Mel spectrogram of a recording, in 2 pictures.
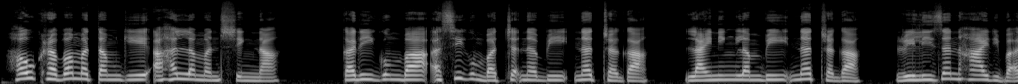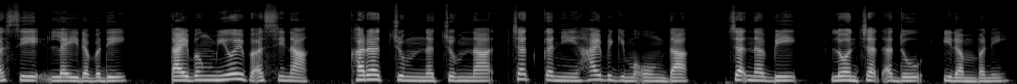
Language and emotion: Manipuri, neutral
